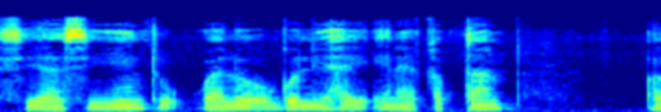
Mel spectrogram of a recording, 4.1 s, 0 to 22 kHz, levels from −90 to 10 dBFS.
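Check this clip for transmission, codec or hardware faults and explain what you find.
One codec fault runs through the whole recording: low-delay AAC compression, with plainly audible damage from start to finish. The speech sounds rough and grainy, with a hiss-like fill between the harmonics and a top band that sounds thin or synthetic. The likely cause is AAC-ELD, the low-delay AAC of video calls. Its very short frames resolve pitch harmonics poorly and spend bits less efficiently, which fits a bitrate around 32 kbps. Ordinary AAC at the same rate would keep harmonics cleaner and smear transients instead. A narrowband telephone codec would cut the top band outright rather than leave a grainy, artificial-sounding one.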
